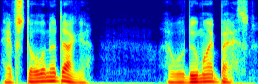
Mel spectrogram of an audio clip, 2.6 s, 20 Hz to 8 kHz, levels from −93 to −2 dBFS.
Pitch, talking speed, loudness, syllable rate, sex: 105 Hz, 210 wpm, -15 LUFS, 7.1 syllables/s, male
